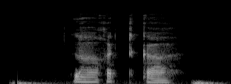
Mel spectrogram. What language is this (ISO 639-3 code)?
esu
